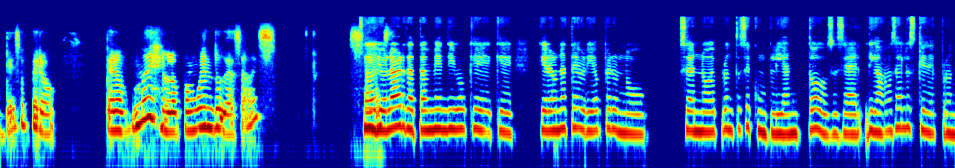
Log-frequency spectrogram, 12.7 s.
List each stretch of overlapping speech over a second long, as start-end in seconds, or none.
none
